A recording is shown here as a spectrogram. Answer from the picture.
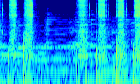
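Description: A calligraphy pen's nib being rubbed back and forth on sandpaper to shape and smooth it. It makes short scratching strokes in quick runs: two near the start, a pause, then three more in the second half.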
